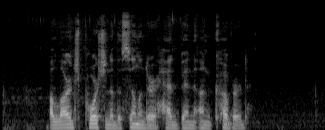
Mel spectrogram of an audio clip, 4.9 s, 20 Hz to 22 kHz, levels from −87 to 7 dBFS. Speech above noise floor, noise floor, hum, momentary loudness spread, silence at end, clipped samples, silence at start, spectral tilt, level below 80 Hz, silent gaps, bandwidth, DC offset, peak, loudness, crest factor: 39 dB; -70 dBFS; none; 8 LU; 1.15 s; under 0.1%; 0.75 s; -5.5 dB/octave; -66 dBFS; none; 15 kHz; under 0.1%; -12 dBFS; -31 LUFS; 20 dB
